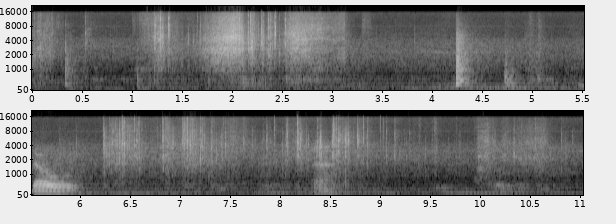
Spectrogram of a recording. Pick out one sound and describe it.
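Plastic wrapping crinkles and rustles in hands.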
